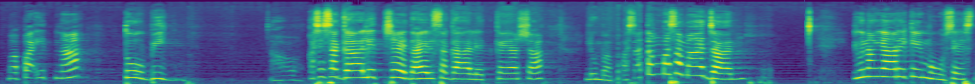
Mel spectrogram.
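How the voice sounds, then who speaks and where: High-voiced Filipina woman preaching. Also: a bit bright. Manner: asks the congregation questions, storytelling. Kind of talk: sermon. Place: church.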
